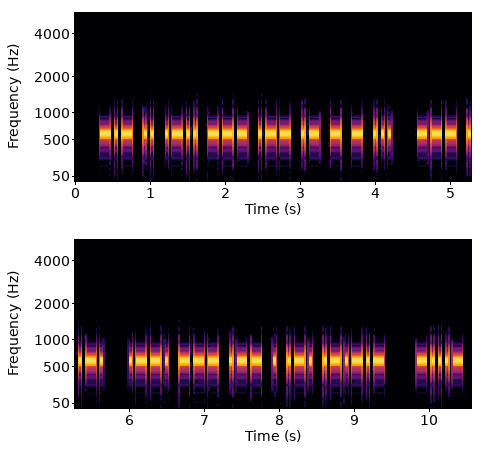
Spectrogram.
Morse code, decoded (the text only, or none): KILOWATTS OF POWER. <BT>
